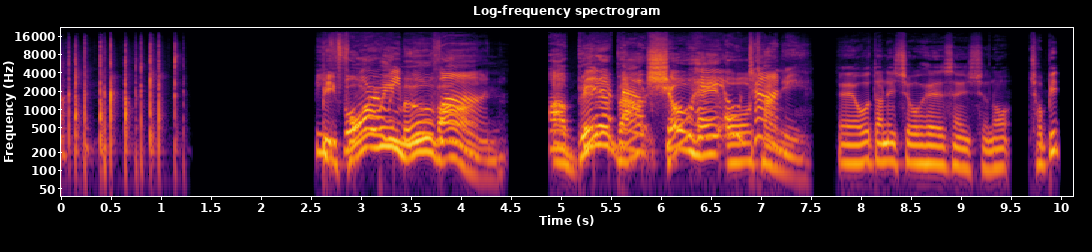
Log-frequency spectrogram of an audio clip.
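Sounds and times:
scattered hand claps: 0.0 - 1.3
speech: 2.6 - 10.0.

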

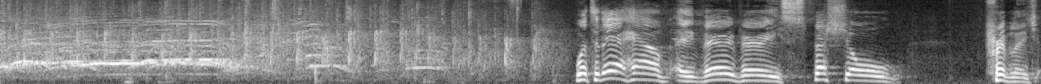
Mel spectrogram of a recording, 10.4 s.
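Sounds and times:
shouts and whoops: 0.0 - 4.6
church congregation clapping in praise: 0.0 - 5.8
speech: 5.8 - 9.1, 10.0 - 10.4.

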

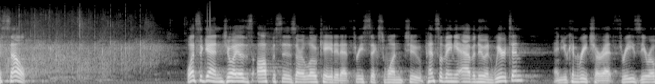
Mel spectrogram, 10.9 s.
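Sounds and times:
speech: 0.0 - 0.6, 3.1 - 10.9
round of applause: 0.0 - 2.9.

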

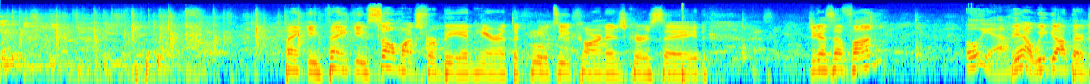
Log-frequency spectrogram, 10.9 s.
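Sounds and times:
audience applause: 0.0 - 4.7
speech: 2.9 - 7.4, 8.1 - 8.8, 9.6 - 10.9.

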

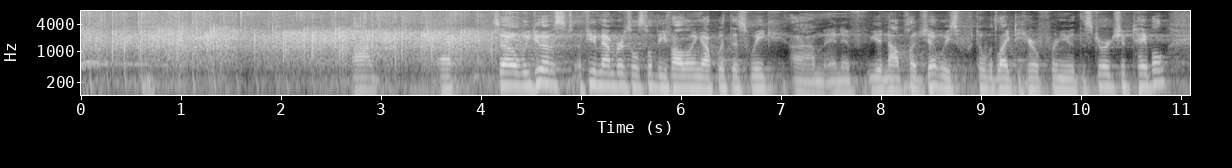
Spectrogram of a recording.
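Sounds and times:
round of applause: 0.0 - 4.9
speech: 2.7 - 11.0.

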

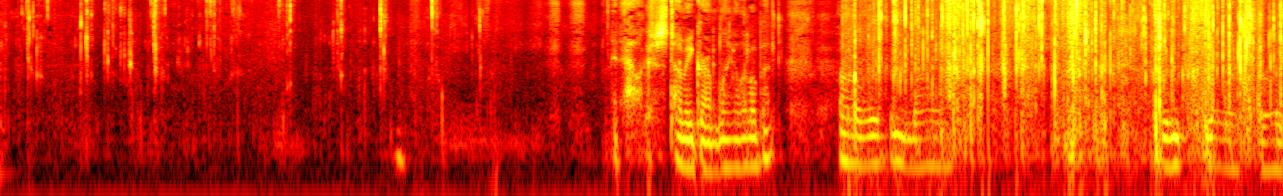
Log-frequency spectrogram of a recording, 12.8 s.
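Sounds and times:
Skittles candy chewing: 0.0 - 4.9, 7.0 - 12.8
speech: 6.2 - 9.7, 11.6 - 12.8.

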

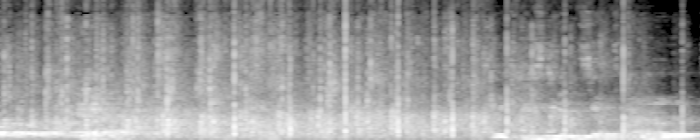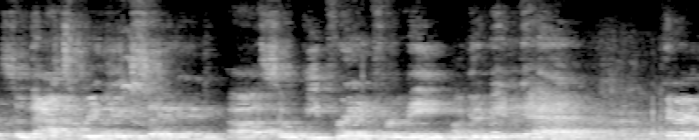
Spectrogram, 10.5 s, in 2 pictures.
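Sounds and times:
audience applause: 0.0 - 5.2
speech: 3.7 - 10.4.

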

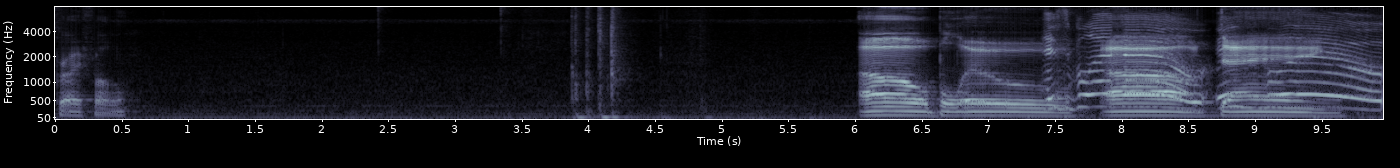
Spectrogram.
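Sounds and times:
speech: 0.0 - 0.7, 6.0 - 8.9
typing a card name on a computer keyboard: 3.9 - 4.4.

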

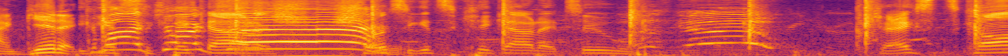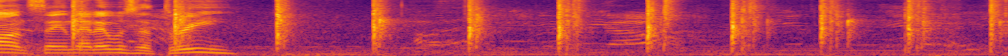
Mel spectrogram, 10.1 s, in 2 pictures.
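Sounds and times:
speech: 0.0 - 6.3
wrestling crowd clapping in rhythm to spur on a wrestler: 0.5 - 10.0
low chatter: 0.6 - 10.0.

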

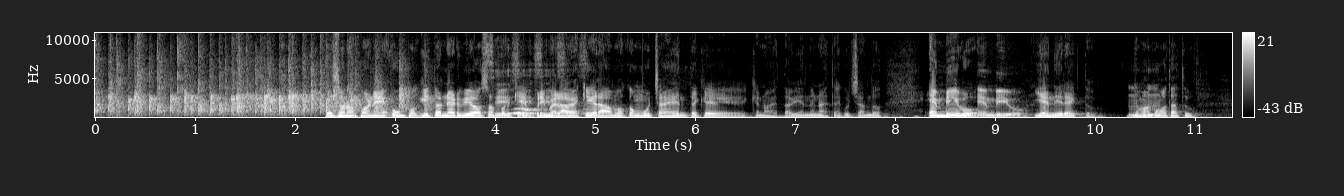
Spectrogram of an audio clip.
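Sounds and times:
audience applause: 0.0 - 4.8
speech: 2.3 - 11.2.

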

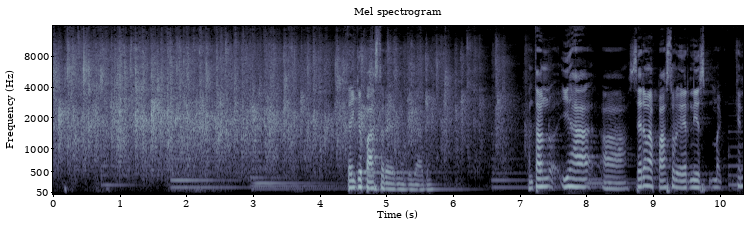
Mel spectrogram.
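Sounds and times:
audience applause: 0.0 - 7.2
speech: 1.8 - 2.1, 4.4 - 6.0, 7.1 - 10.3.

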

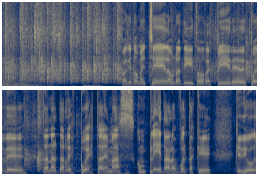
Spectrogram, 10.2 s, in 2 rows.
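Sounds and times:
audience applause: 0.0 - 6.0
speech: 2.4 - 10.1.

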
